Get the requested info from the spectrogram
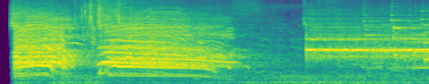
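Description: Yosakoi dancers shouting together twice, a short call and then a longer one falling in pitch. After a brief pause, music starts about three seconds in with a held chord.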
